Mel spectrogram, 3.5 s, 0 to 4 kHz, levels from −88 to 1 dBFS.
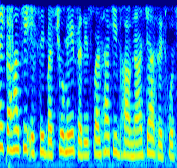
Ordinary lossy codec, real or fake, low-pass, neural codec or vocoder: none; fake; 3.6 kHz; codec, 44.1 kHz, 7.8 kbps, Pupu-Codec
